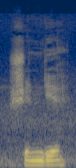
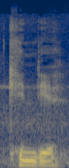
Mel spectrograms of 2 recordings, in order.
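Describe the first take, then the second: First: The name begins with an sh sound. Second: The name begins with a k sound. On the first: This is how some people say it. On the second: This is how it is said in Romanian. "but in Romanian it is Kindia Tower"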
